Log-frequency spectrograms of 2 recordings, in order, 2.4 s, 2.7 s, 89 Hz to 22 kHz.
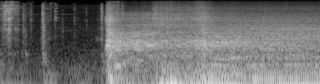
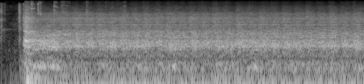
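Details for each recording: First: Nissan Micra K11 after a long-crank/hard-start fault was fixed by repairing a coolant leak and refilling the low coolant that affected the coolant temperature sensor: it catches immediately and settles into a steady idle. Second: Nissan Micra K11 cranking over four seconds without catching, a long-crank hard start caused by low coolant from a pinprick hose leak misleading the temperature sensor.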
